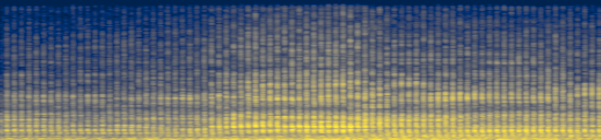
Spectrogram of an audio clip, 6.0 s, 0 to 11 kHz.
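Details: Toyota 2JZ engine: sharp, even knocks at about 136 a minute over a steady engine note; a clear engine knock, cause not yet found.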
